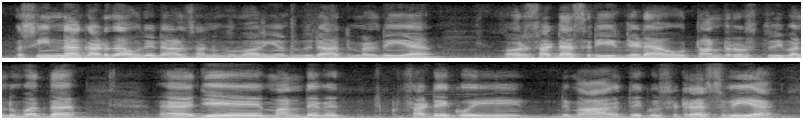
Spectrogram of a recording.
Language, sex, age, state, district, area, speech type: Punjabi, male, 45-60, Punjab, Shaheed Bhagat Singh Nagar, rural, spontaneous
